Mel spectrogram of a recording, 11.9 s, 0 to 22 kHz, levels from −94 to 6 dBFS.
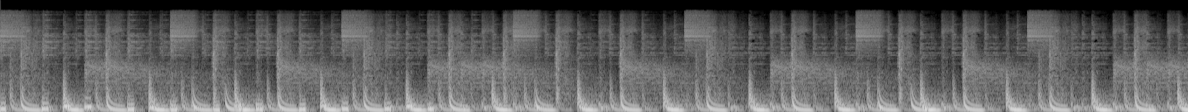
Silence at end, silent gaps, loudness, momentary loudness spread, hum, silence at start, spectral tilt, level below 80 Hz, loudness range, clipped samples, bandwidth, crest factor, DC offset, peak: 0 s; none; -20 LUFS; 3 LU; none; 0 s; -5 dB/octave; -20 dBFS; 2 LU; under 0.1%; 15.5 kHz; 14 dB; under 0.1%; -4 dBFS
